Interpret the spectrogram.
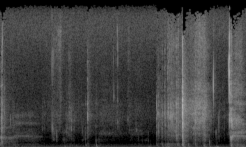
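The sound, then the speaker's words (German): Crinkling and rustling of glittery wrapping paper being handled while wrapping a gift, then two sharp, bright rips of Tesafilm adhesive tape being pulled off near the end, with soft taps as it is pressed down. No one speaks. “Ist, oh, Scheiß, soll ich mal eine Rolle Tesafilm, willst du es testen?”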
